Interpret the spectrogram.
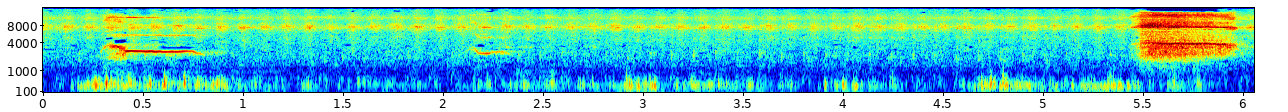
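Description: Short bird calls that dip in pitch, one about half a second in and a fainter one near two seconds, over irregular low rumbling. A loud burst of hiss near the end.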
